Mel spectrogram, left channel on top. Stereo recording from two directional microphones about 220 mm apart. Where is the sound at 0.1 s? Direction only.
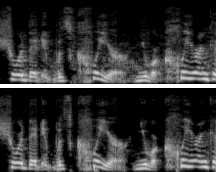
40° right (ahead or behind).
